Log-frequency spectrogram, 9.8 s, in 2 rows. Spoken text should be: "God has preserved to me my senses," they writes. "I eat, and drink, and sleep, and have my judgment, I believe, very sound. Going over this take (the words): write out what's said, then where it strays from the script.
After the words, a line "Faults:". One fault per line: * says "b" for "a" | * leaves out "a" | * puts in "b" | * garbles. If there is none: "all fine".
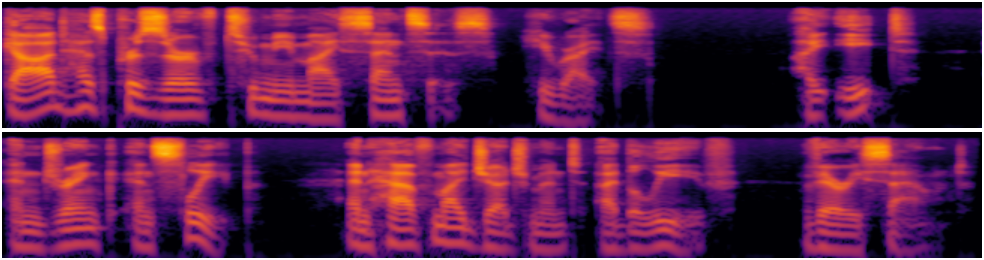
"God has preserved to me my senses," he writes. "I eat, and drink, and sleep, and have my judgment, I believe, very sound.
Faults:
* says "he" for "they"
